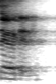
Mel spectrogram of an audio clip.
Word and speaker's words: Soden: Is that how you pronounce the last name? Yes, Soden.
